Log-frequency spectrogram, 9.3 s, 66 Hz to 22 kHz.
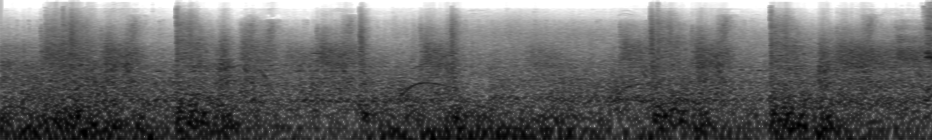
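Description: WWII tank cannon fire and impacts in a Tunisia 1943 battle video game, loud booming blasts over a constant roar of engine and battle noise, with a few sharper hits standing out.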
